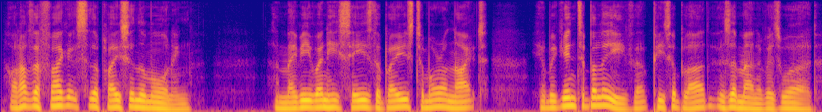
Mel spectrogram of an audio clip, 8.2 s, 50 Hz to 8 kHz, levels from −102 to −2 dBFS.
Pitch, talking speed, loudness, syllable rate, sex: 125 Hz, 240 wpm, -15 LUFS, 6.2 syllables/s, male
